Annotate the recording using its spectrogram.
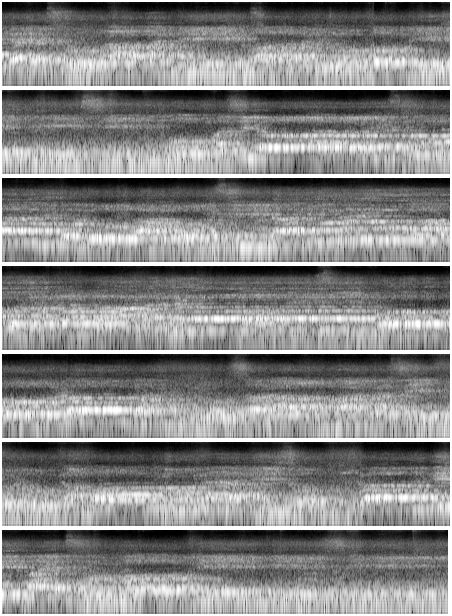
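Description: Men's choir singing a sacred song in harmony, with long held notes.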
